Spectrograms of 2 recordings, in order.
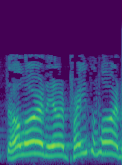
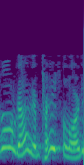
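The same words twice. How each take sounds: First: High, cooing mock baby voice; baby talk. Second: Put-on high, lightly cooing baby voice; baby talk. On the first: Grandfather voicing his baby granddaughter, high baby talk. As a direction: babble it like a six-month-old. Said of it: "in baby talk". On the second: Grandfather imitating the baby's praise, high baby talk. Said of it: "just baby talk".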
